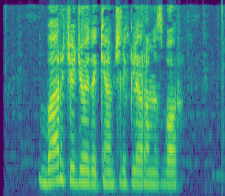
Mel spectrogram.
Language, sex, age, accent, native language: Uzbek, female, 35+, Toshkent shahri, Uzbek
